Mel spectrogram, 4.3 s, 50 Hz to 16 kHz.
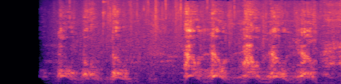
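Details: J7's Kelly, a female Presa Canario of the Irema Curto line, in protection training at De la Arena field, Germany: a rapid run of deep, rough barks, about three per second, loud and steady throughout.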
